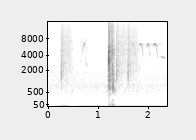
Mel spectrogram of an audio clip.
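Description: A short bright chime sounds.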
